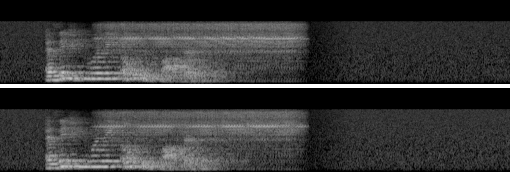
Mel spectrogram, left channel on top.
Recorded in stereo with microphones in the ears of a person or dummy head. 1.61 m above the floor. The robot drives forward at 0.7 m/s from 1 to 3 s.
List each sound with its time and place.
0.5 s a woman speaking: 5° right (ahead or behind), 1.3 m; by 2.1 s 10° right (ahead or behind), 0.6 m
